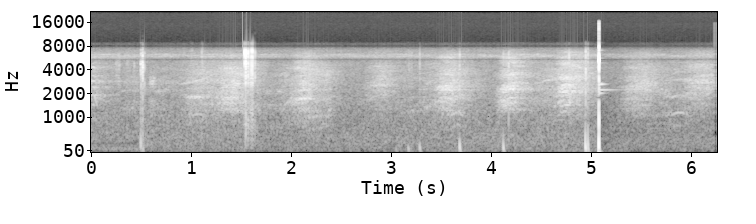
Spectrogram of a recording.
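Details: Harsh, raspy macaw squawks at a macaw sanctuary repeat roughly every second, somewhat distant, with a few sharp clicks or knocks in between.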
